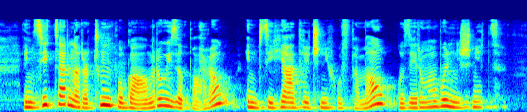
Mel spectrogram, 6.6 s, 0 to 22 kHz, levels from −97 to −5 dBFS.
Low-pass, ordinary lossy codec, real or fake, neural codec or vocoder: none; none; fake; autoencoder, 22.05 kHz, a latent of 192 numbers a frame, VITS, trained on one speaker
